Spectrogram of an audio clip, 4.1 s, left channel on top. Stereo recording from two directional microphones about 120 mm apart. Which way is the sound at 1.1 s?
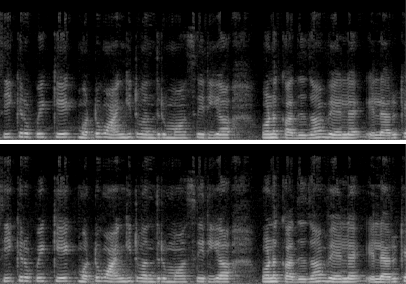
5° right (ahead or behind).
